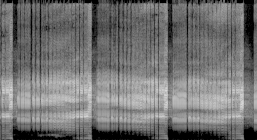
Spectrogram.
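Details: Male cicada singing with tymbal membranes in its abdomen: dense, high, buzzy rattling drone in bursts about a second and a half long, each broken by a brief silent gap, repeated three times.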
